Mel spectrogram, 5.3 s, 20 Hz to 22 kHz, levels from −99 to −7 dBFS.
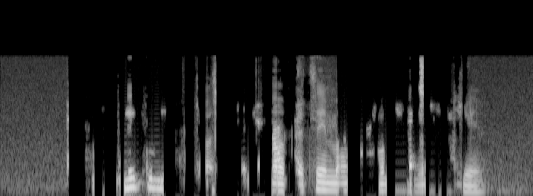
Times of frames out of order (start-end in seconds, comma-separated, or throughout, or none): none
